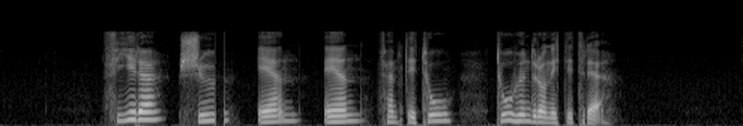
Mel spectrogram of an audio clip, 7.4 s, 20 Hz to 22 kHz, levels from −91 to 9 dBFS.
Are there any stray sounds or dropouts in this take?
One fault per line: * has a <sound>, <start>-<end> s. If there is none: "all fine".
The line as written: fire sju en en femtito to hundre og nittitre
* has a dropout, 2.1-2.2 s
